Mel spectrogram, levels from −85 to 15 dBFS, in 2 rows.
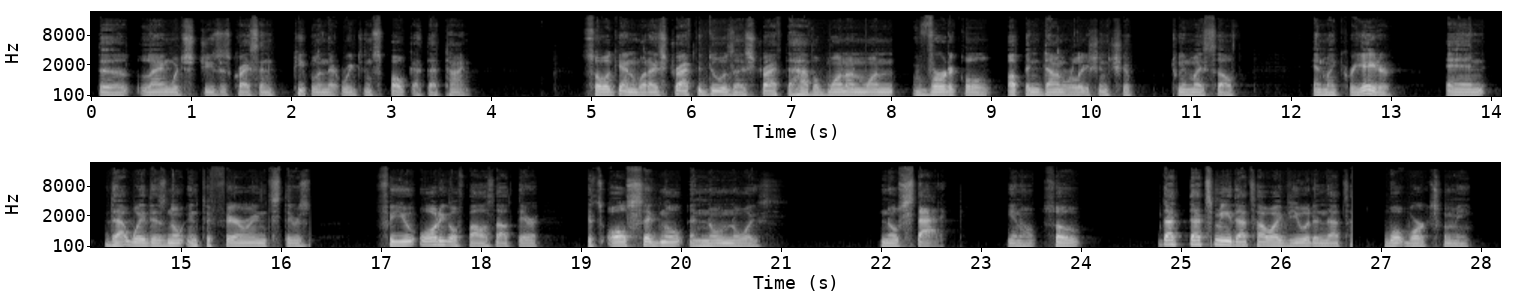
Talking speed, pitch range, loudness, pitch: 160 wpm, 95-110 Hz, -20 LUFS, 105 Hz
